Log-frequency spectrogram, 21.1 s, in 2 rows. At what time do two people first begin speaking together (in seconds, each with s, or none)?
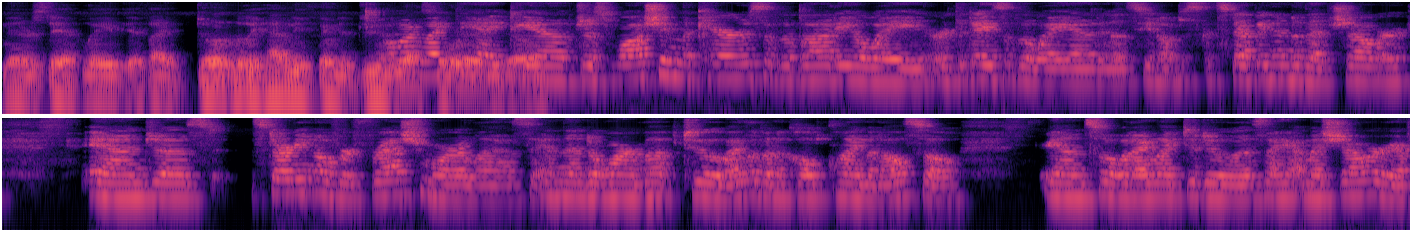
2.7 s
